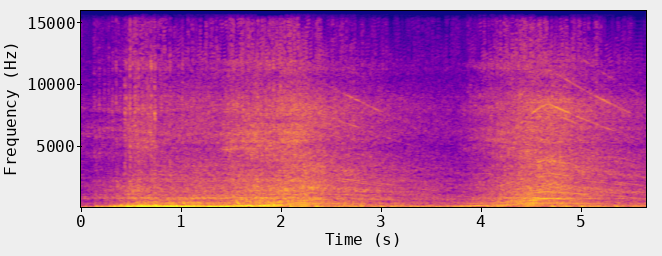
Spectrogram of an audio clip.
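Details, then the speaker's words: MGB GT with Rover V8, idling around 600–605 rpm after ignition timing was set with a strobe timing light; two clean throttle blips rise and fall smoothly with no popping, hesitation or pinging, a healthy V8 note. "fait quand même un très joli bruit."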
